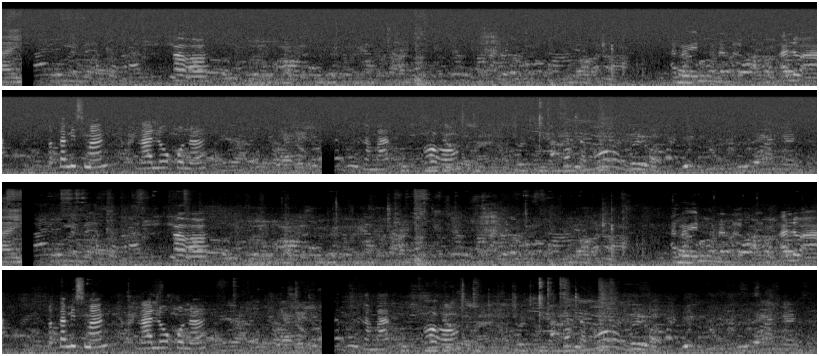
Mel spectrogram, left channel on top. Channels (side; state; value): left; noise; hiss, 7 dB below the sound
